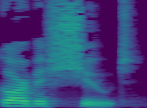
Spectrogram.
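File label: "garbage chute", English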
